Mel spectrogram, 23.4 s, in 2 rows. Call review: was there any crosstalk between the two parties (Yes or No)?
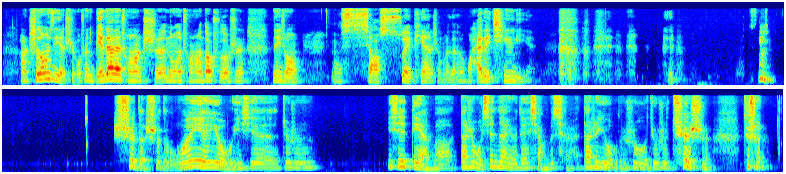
No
